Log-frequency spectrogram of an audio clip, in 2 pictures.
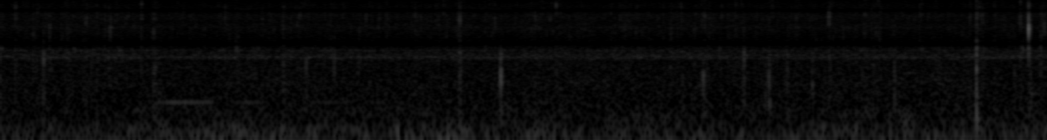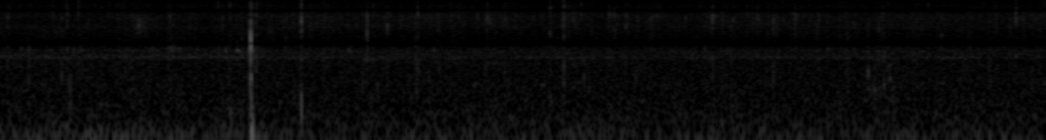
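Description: Faint light rain and dripping water, scattered drops ticking against a soft hiss, with two louder drops about six and eight seconds in.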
